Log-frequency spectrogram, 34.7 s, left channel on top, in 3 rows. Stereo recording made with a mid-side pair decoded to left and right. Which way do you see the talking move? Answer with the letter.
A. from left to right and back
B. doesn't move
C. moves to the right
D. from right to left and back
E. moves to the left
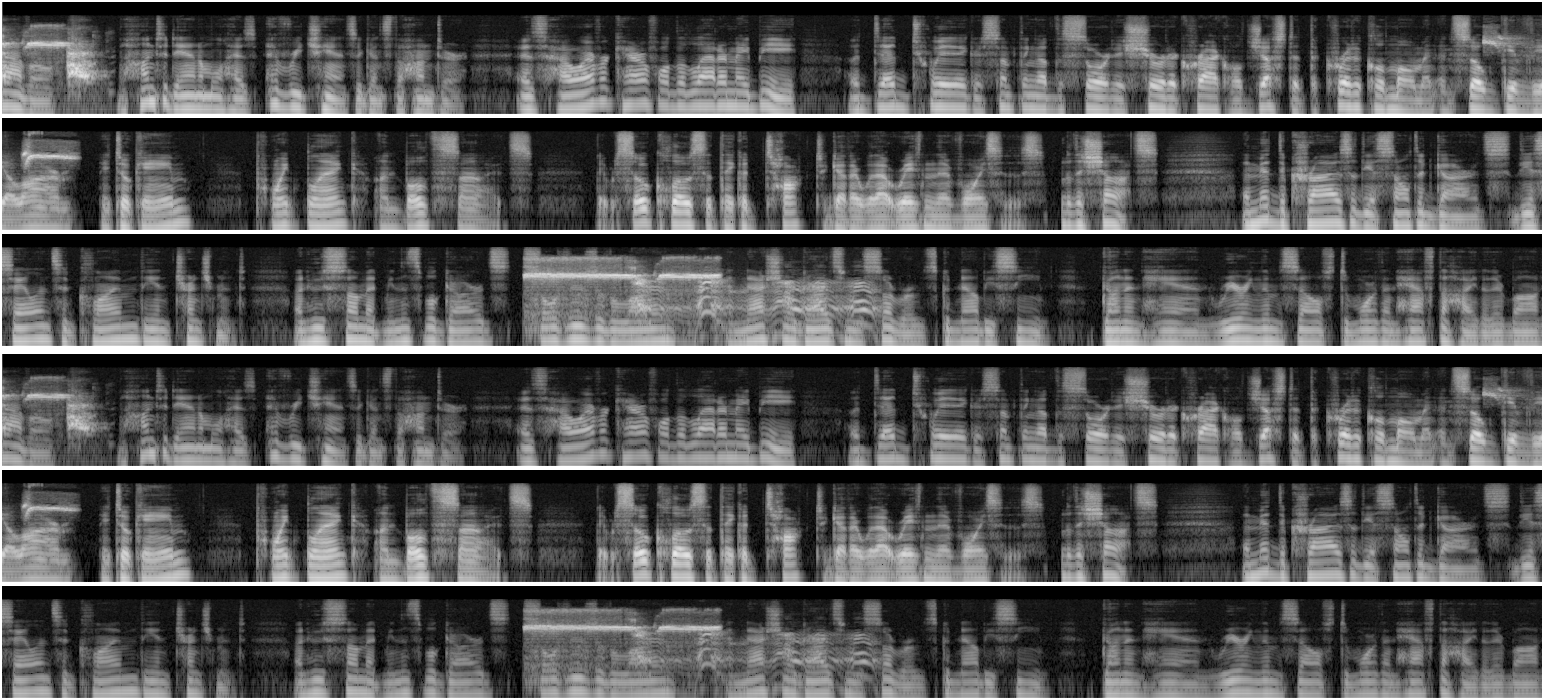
A.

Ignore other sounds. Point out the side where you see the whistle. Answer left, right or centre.
left.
